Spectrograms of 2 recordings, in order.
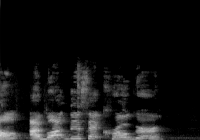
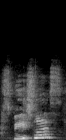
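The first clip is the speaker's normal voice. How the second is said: surprised; 11 semitones higher, 6 dB louder than usual. Real, not acted. Echoes husband's one-word verdict.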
